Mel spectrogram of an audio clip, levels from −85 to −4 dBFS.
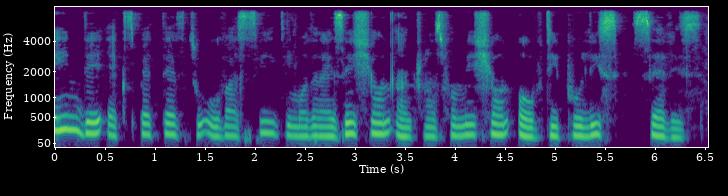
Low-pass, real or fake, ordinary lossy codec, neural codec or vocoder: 7.2 kHz; real; none; none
